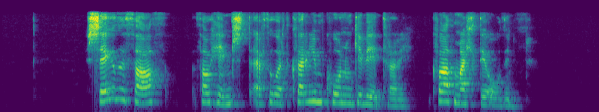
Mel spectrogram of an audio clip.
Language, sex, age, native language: Icelandic, female, 40-49, Icelandic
